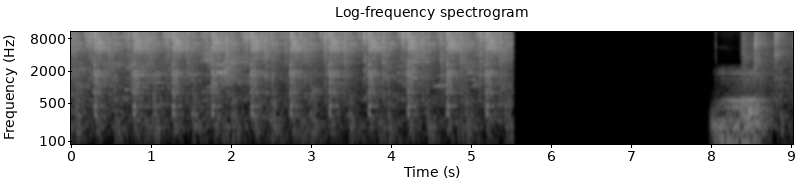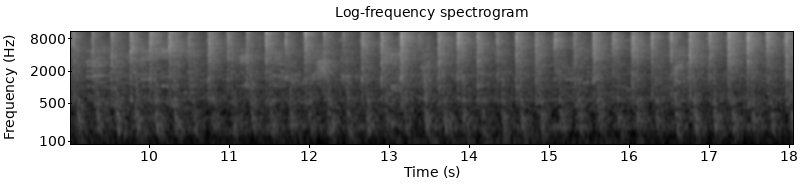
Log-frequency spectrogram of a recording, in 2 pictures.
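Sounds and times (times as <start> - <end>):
jump ropes slapping wooden floor: 9.8 - 18.0.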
